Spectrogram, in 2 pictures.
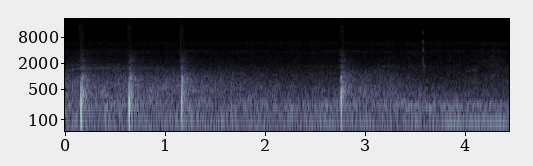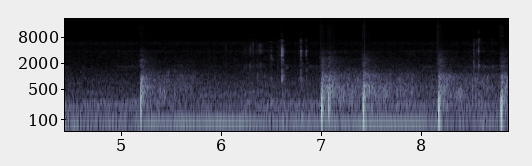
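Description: Gunshots popping irregularly, about ten over several seconds, some in quick pairs.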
